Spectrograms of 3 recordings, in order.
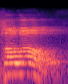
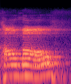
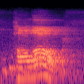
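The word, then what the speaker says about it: פלל: Palal. Not palmal. Palal.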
